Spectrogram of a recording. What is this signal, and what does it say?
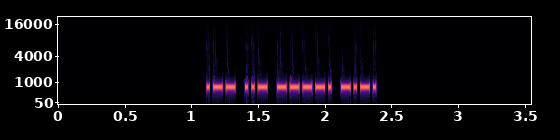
Morse code, heard as a keyed tone, about 47 wpm, 700 Hz. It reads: WU9C
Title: USA Call Signs - 4 Characters - Repeated 2x - 50wpm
